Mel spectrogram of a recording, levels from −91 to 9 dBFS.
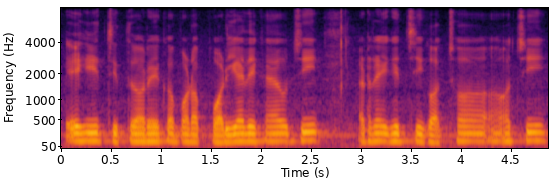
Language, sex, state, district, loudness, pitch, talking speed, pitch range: Odia, male, Odisha, Nuapada, -15 LUFS, 120 Hz, 135 wpm, 115-120 Hz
